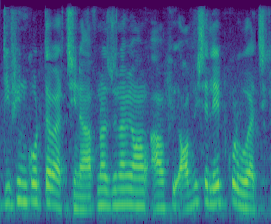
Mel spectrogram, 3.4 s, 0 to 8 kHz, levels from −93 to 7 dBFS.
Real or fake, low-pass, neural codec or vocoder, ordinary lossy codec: real; 7.2 kHz; none; AAC, 48 kbps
